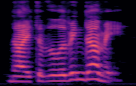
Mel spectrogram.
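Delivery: plain reading voice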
